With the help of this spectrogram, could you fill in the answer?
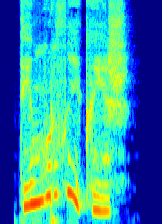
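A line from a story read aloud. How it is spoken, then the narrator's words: Exclaiming. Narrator (Russian): воскликнула она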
